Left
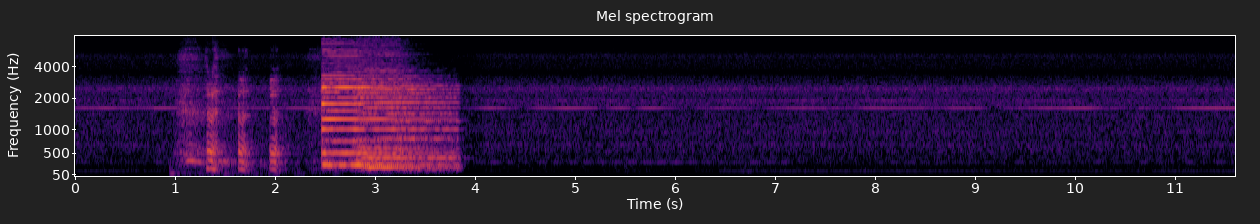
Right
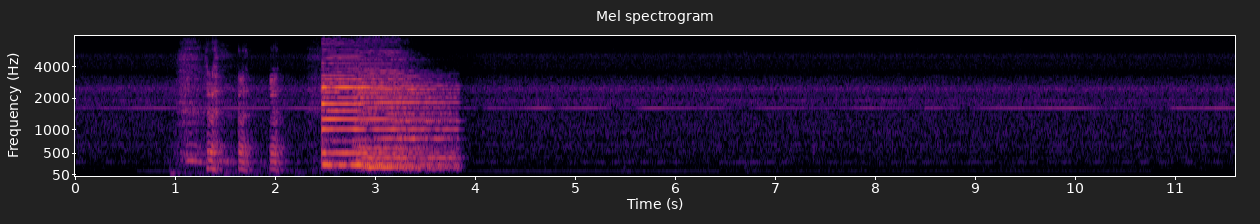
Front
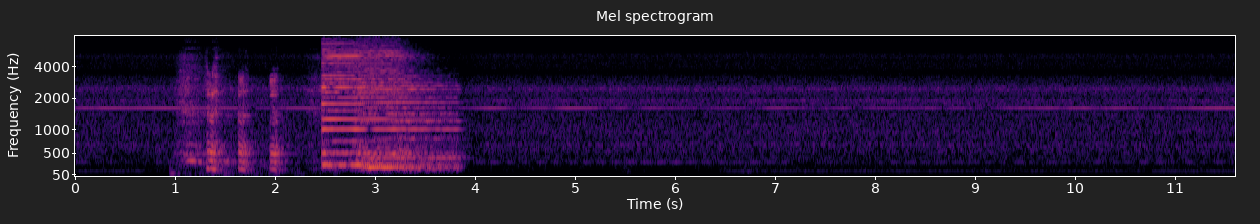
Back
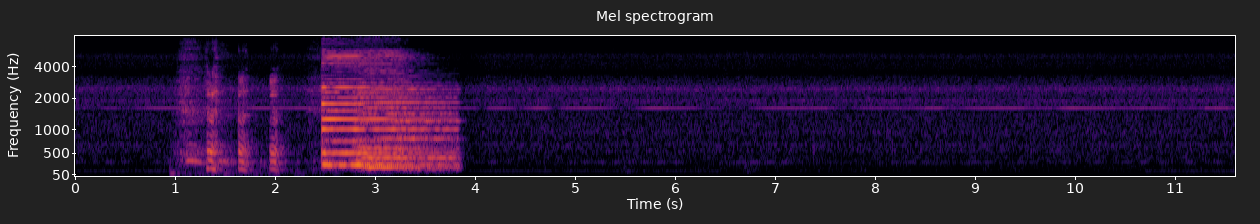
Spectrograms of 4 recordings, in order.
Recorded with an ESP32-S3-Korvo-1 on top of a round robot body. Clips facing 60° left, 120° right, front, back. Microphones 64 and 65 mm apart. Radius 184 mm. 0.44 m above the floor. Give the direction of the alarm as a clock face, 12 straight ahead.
7 o'clock.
